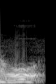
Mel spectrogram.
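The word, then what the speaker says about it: を: ada kata benda partikel O ya. Ini W dalam hiragana wo tapi dibaca O teman-teman ya. Kalau buat partikel dibacanya O kata benda, O kata kerja, kata kerja transitif.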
